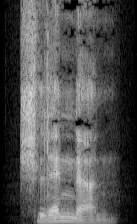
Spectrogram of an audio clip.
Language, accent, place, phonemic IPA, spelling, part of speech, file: German, Germany, Berlin, /ˈʃlɛndɐn/, schlendern, verb, De-schlendern.ogg
- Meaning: to stroll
